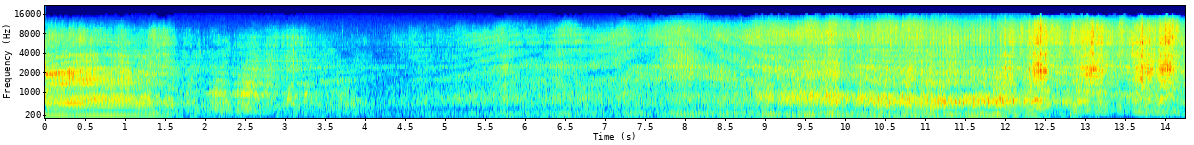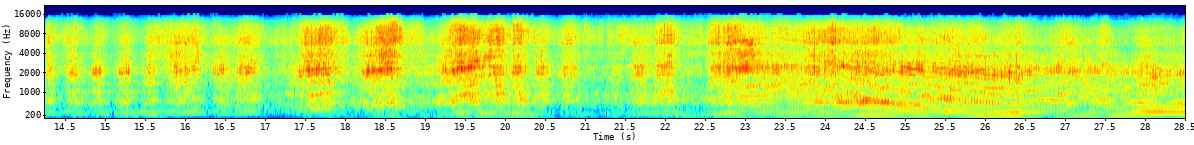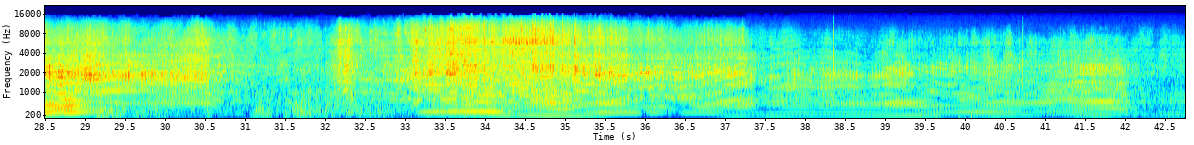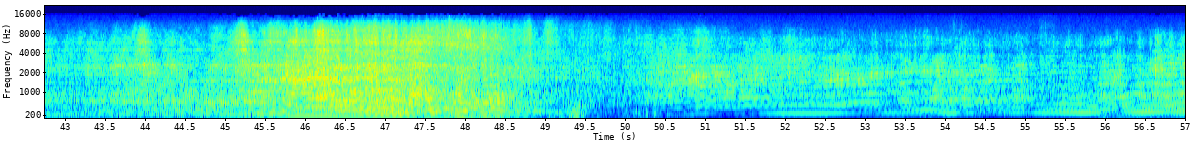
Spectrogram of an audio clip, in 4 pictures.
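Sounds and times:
model airplane engine and propeller: 0.0s - 57.0s.

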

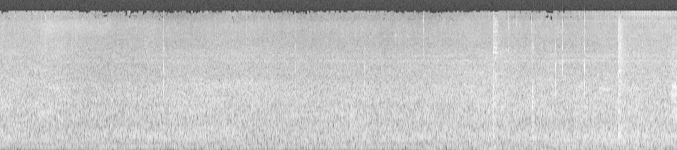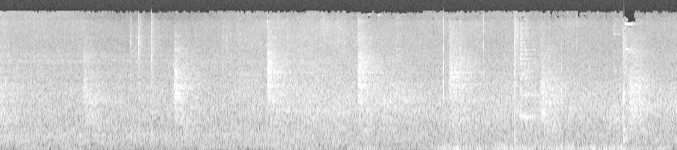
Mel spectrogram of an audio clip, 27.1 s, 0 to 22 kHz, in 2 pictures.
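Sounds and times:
cars passing slowly: 0.0s - 27.0s.

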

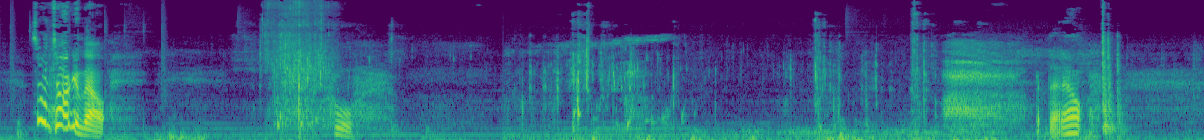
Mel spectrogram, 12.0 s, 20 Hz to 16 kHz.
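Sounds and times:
fish splashing at water surface: 2.6s - 3.5s.

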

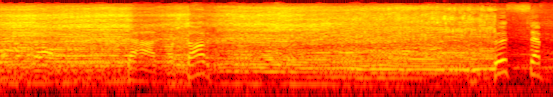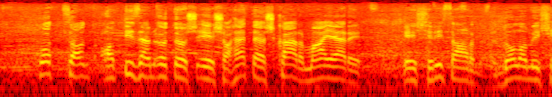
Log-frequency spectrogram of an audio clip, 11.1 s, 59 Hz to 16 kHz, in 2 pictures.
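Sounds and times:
motorcycle engines racing: 0.0s - 6.2s.

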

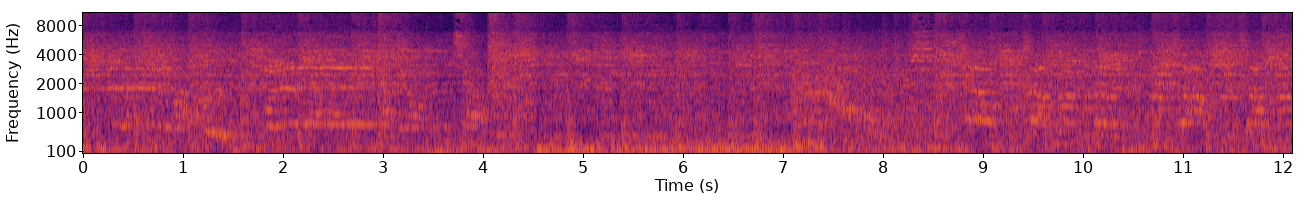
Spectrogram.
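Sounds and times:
vocals: 0.0s - 4.6s, 7.0s - 12.0s
drum kit: 0.0s - 12.0s
rock band playing live: 0.0s - 12.0s.

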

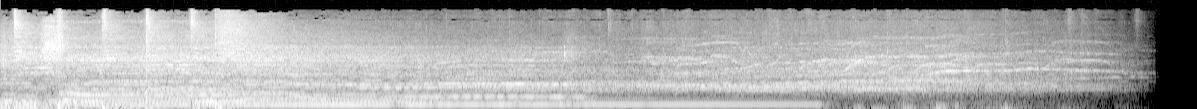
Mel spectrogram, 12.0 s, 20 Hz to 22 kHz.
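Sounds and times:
audience cheering and whistling: 2.9s - 11.5s.

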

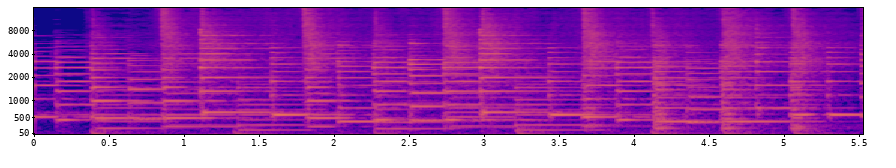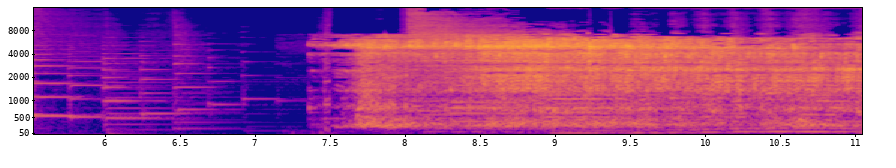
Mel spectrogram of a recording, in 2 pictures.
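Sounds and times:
toilet flushing: 7.4s - 11.0s.

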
